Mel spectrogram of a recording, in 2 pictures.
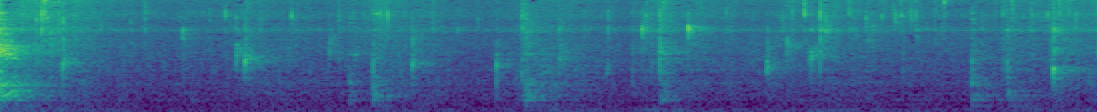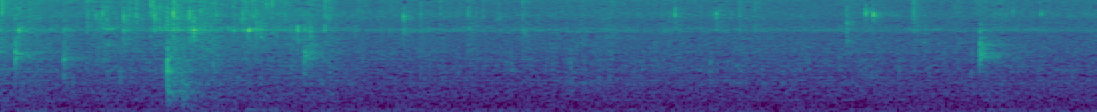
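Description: Chana dal vadas deep-frying in hot oil, sizzling faintly, with light clicks and scrapes of a metal slotted spoon against the pan as the fritters are turned, mostly in the first seven seconds.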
